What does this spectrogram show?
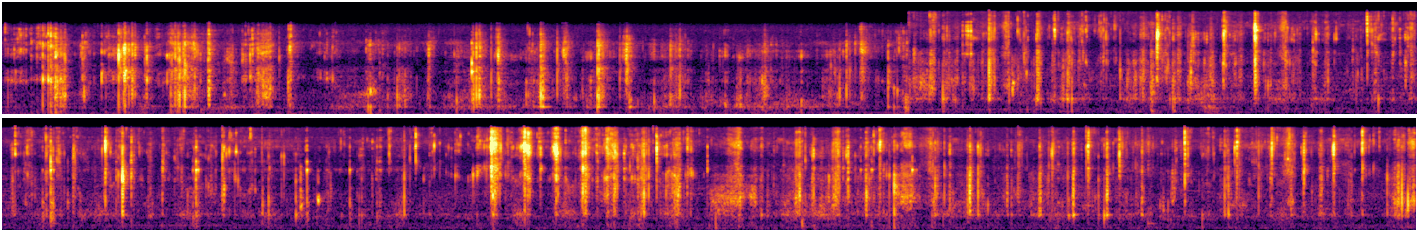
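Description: Close-miked chewing with many sharp, irregular crunches of crispy fried pork belly (lechon kawali) crackling skin.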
